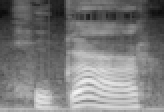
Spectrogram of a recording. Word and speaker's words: jugar: J in Spanish is J. It's like an H sound. So we say Jamaica, jugar, justo, y juntos.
